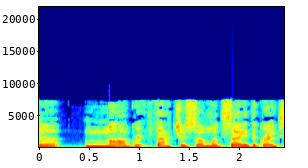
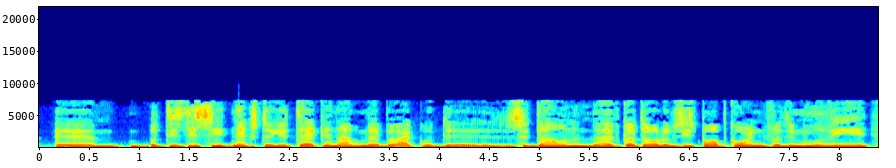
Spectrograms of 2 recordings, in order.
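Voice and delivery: put-on, fake French accent. Pretending to ask a stranger about a seat: put-on French accent. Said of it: "c'est quoi cet accent-là?".

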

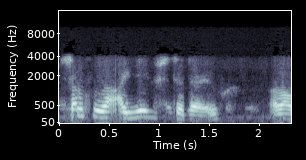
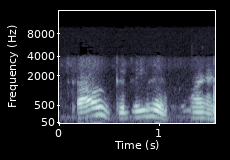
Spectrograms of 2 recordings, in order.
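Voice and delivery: surprised, caught-off-guard, taken-aback tone; 4 semitones higher than usual. Answering a greeting on a phone-in call: surprised. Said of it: "You sound surprised".

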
